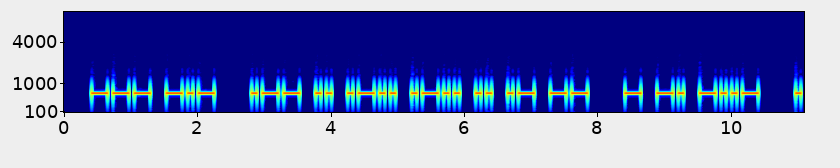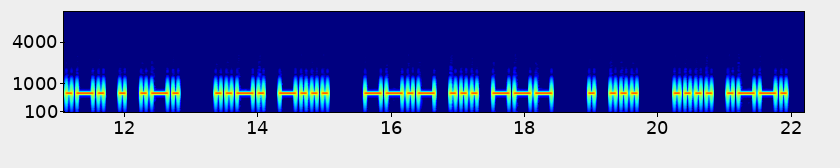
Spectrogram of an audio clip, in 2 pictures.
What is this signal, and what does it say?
Morse code, heard as a keyed tone, about 15 wpm, 700 Hz. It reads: OK WILLIAM TNX FER FB QSO ES HP
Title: Practice QSO - Exchange 4 - Ending - 15wpm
